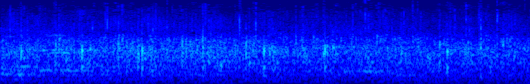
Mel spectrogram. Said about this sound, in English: Give the Lord a hand clap if you would.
